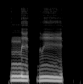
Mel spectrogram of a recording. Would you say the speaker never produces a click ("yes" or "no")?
yes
